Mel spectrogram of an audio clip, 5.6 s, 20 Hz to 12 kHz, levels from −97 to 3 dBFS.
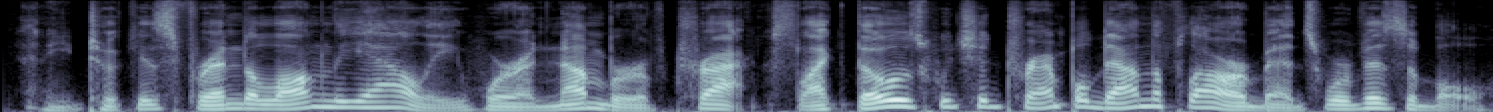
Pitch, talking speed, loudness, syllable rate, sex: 130 Hz, 245 wpm, -19 LUFS, 6.3 syllables/s, male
